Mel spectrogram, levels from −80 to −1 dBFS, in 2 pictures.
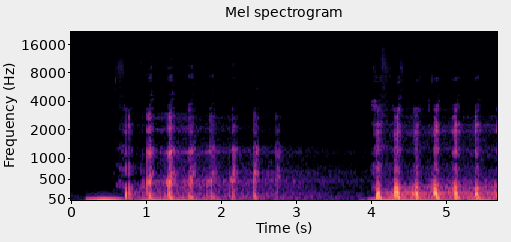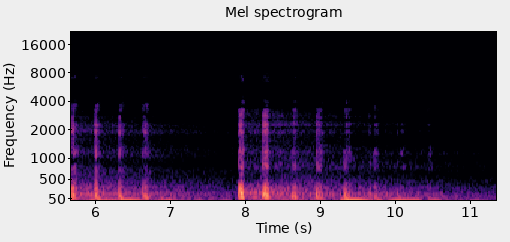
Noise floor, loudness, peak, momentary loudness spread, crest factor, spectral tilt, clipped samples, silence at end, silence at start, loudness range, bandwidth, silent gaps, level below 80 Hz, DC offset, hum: -60 dBFS; -30 LUFS; -6 dBFS; 24 LU; 24 dB; -8.5 dB/octave; under 0.1%; 0.2 s; 0.2 s; 8 LU; 11 kHz; none; -40 dBFS; under 0.1%; none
